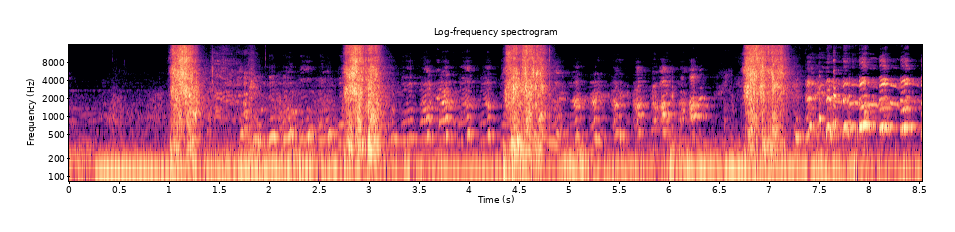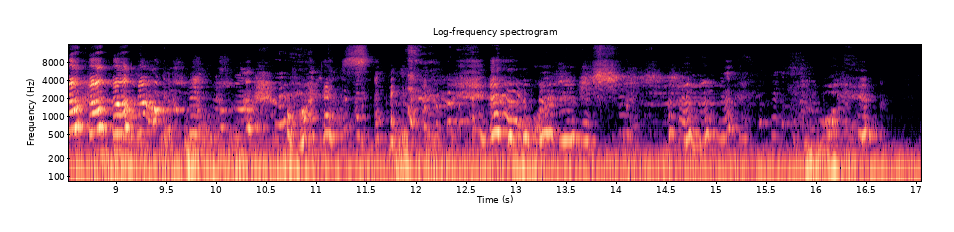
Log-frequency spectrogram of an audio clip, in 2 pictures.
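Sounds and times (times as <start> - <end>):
dog sneezing: 1.0 - 1.6, 2.7 - 3.3, 4.3 - 4.9, 6.7 - 7.4
person laughing: 1.2 - 16.7.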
